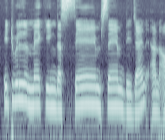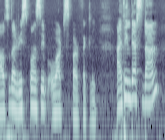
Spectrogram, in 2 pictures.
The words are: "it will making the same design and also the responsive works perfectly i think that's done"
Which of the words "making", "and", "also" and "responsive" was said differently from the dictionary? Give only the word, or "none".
responsive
